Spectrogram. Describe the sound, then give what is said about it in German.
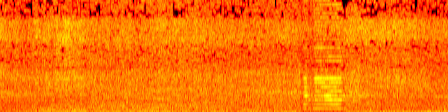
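Steady, loud roar of city street traffic in Manila with engine rumble, broken by one short, bright car horn honk partway through. “Die Straßen in der Stadt sind laut. Ständig hupt jemand.”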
